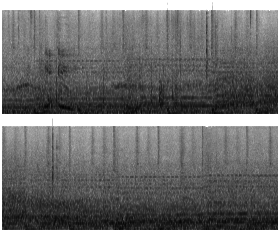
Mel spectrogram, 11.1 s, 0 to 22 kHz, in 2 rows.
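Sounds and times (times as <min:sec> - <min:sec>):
blizzard wind roaring: 0:00.0 - 0:11.0
music with held notes: 0:00.0 - 0:11.0.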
